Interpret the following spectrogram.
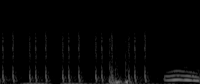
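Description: Madame Destiny Megaways slot game's reel sound effects: a quick run of soft ticks, about eight a second, as the reels spin and land, then a short pitched sound near the end.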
